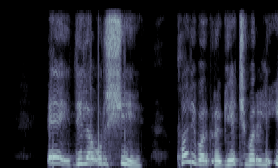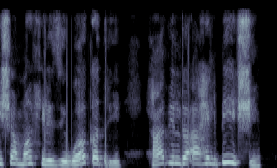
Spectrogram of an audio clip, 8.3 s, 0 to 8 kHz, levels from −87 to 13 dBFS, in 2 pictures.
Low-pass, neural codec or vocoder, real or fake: 7.2 kHz; vocoder, 44.1 kHz, 128 mel bands, Pupu-Vocoder; fake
